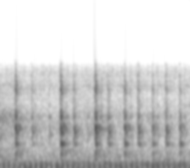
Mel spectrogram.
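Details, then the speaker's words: Warmed-up engine idling with throttle closed: light, sharp tick about five times a second over a steady low rumble. Owner says it's not cylinder knock (piston rod has no play) and suspects side-to-side camshaft play clunking the angled gears; idle knock, cause unconfirmed. "yeah you can hear it there it's not cylinder knock cuz I uh I opened the cylinder the one day and checked the uh piston rod for play the Piston Rod has no play"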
